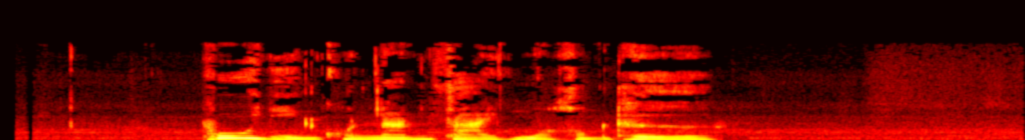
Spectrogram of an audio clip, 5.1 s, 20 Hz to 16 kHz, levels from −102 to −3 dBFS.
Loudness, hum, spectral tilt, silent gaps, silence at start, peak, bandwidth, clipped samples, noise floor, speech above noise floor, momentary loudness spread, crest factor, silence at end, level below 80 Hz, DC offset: -26 LUFS; none; -7 dB/octave; none; 1 s; -8 dBFS; 11 kHz; under 0.1%; -61 dBFS; 37 dB; 12 LU; 20 dB; 1.55 s; -68 dBFS; under 0.1%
